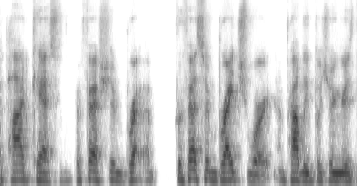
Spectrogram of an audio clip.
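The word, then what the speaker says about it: Breitschwerdt: with the professor professor breitshwart and probably putringer's name bright short I believe is how you say it he's from NC State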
